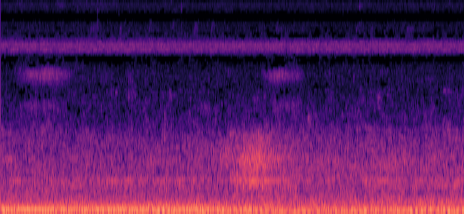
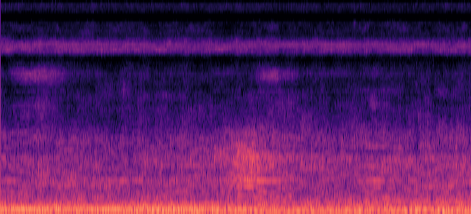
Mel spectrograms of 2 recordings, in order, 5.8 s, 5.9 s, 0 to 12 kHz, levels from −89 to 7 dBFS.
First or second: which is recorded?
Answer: first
